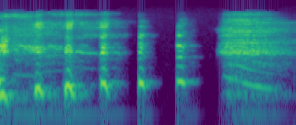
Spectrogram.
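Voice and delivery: high-pitched burst of laughter. Real, not acted. Friend laughing at her own "glad you quit" line, high laugh.

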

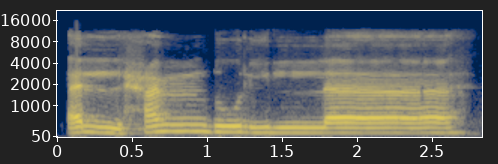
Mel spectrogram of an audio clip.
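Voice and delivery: الحمد لله drawn out slowly, "al" thin and light; correct light articulation. Shown as a demonstration. Teacher models the verse opening, slow careful recitation of الحمد لله. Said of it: "مرققًا".

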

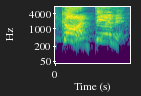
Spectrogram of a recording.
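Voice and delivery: real gamer shout; angry outburst. Real, not acted. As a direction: blurt it out in real anger. Fails again in game.

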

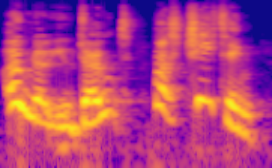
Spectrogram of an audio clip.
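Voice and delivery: high, loud protest; outraged cry. A narrator's reading. Husband lunges for the bottle, crying out. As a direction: cry out to stop a cheat. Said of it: "cried Mister Prune".

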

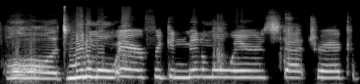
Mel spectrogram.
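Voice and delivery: loud burst of delight; excited discovery. Real, not acted. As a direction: exclaim it like the prize just got better. Discovers item's good condition.

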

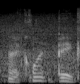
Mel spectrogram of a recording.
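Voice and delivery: usual speaking voice

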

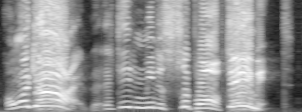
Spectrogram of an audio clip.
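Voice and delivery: high, loud cry of frustration; furious, dismayed outburst; exasperated yell. Real, not acted. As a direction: shout in anger at your own slip. Slips off in game.

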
